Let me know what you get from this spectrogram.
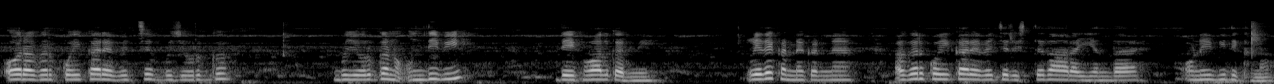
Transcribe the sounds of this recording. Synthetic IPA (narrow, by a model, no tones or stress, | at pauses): ɔːɾəɡəɾkoːiːkəɾeːʋɪt͡ʃbəd͡ʒʊɾɡ | bəzʊɾɡənʔʊ̰nd̪iːbiː | d̪eːkʰbaːlkəɾniː | eːd̪eːkənːeːkənːẽːəɡəɾkoːiːkəɾeːʋɪt͡ʃɾɪʃt̪eːd̪aːɾaːiːãːnd̪aːɛː | ʊnẽːbiːd̪ɪkʰnaː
